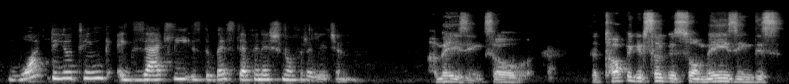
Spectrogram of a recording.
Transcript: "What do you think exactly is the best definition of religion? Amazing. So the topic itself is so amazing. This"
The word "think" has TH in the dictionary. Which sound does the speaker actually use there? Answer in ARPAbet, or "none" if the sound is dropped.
T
